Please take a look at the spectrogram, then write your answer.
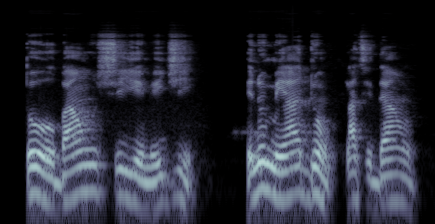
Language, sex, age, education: Yoruba, male, 30-45, tertiary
